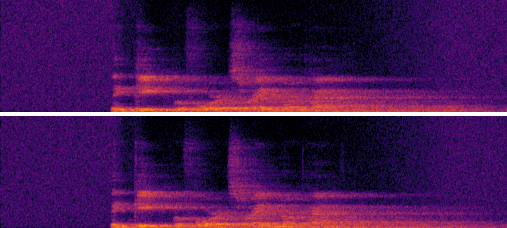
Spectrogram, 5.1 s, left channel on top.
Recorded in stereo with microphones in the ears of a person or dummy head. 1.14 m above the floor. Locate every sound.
1.1 s a man speaking: 55° right (ahead or behind), 3 m; by 3.5 s 65° right (ahead or behind), 1.7 m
